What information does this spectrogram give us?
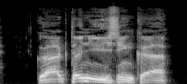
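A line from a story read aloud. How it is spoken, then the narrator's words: Boss grumbling. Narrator (Russian): проворчал босс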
